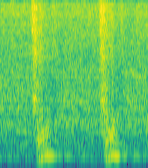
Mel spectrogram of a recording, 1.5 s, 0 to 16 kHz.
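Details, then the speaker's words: Dual 400 CFM Carter AFB carbs in a 2x4 setup on a running test engine: two quick blips off idle rise cleanly with a deeper surge as the back barrels kick in, no bogging, normal. "your big back Barrel kicking in there 400 CFM rare"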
